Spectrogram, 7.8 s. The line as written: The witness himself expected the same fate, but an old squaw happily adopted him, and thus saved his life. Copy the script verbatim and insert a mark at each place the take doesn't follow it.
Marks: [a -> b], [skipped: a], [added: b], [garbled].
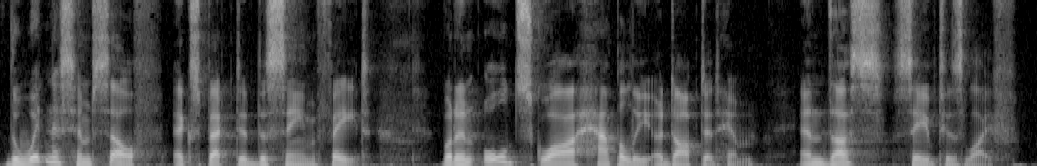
The witness himself expected the same fate, but an old squaw happily adopted him, and thus saved his life.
